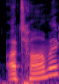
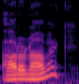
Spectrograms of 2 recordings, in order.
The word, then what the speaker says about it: autonomic: This is called the nasal cycle, and it's dictated by the same autonomic nerve system that how do you say that? Atomic? Automatic? No, it's autonomic. Autonomic Maybe.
